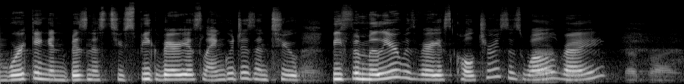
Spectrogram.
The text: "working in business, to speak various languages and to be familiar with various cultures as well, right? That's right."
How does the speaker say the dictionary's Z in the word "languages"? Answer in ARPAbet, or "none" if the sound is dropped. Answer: Z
